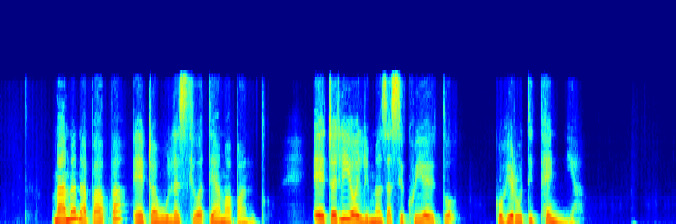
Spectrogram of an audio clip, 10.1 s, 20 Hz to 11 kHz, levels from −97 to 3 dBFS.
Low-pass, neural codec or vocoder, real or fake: 7.2 kHz; codec, 16 kHz, 0.5 kbps, X-Codec, HuBERT features, trained on LibriSpeech; fake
